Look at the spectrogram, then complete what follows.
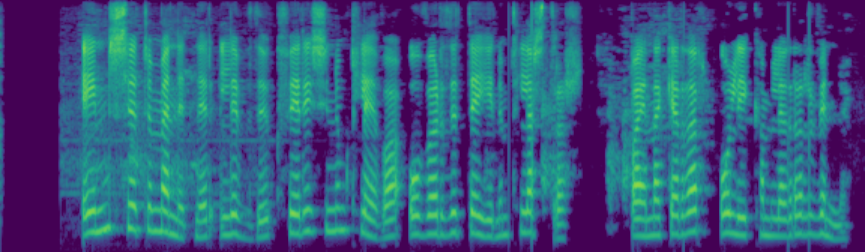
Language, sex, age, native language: Icelandic, female, 40-49, Icelandic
